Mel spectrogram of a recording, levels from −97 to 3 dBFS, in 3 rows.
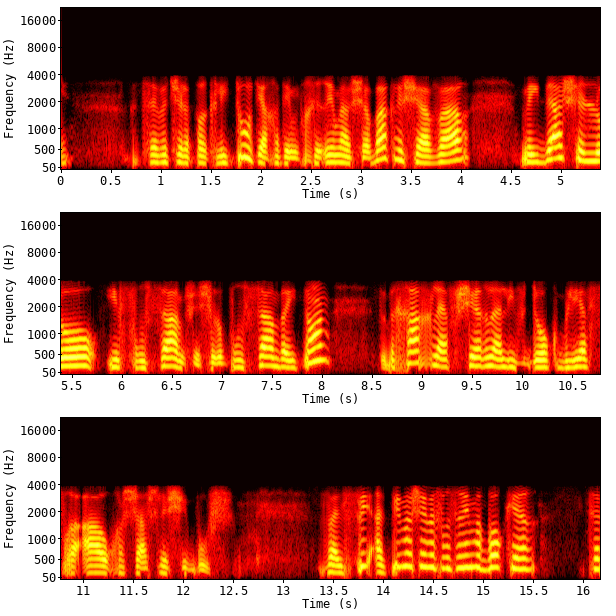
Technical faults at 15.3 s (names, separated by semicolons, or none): Codec 2 vocoder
